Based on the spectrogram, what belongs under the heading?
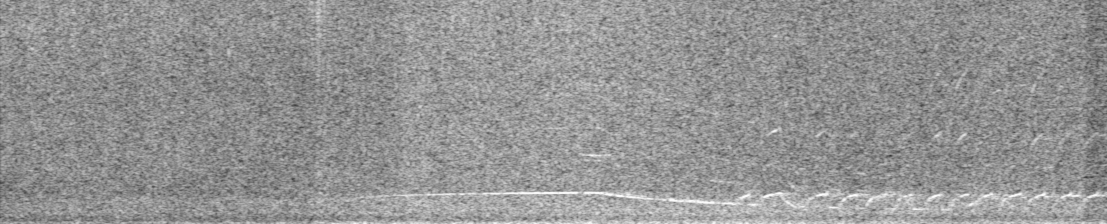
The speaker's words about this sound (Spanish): Se escuchan, allá a lo lejos, las sirenas de un auto de la policía quizá es otra vez la muerte absurda.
